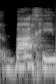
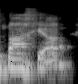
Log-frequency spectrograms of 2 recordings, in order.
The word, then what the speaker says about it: Bachya: Others maintained it was Bachi, which is short for Bachiel.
